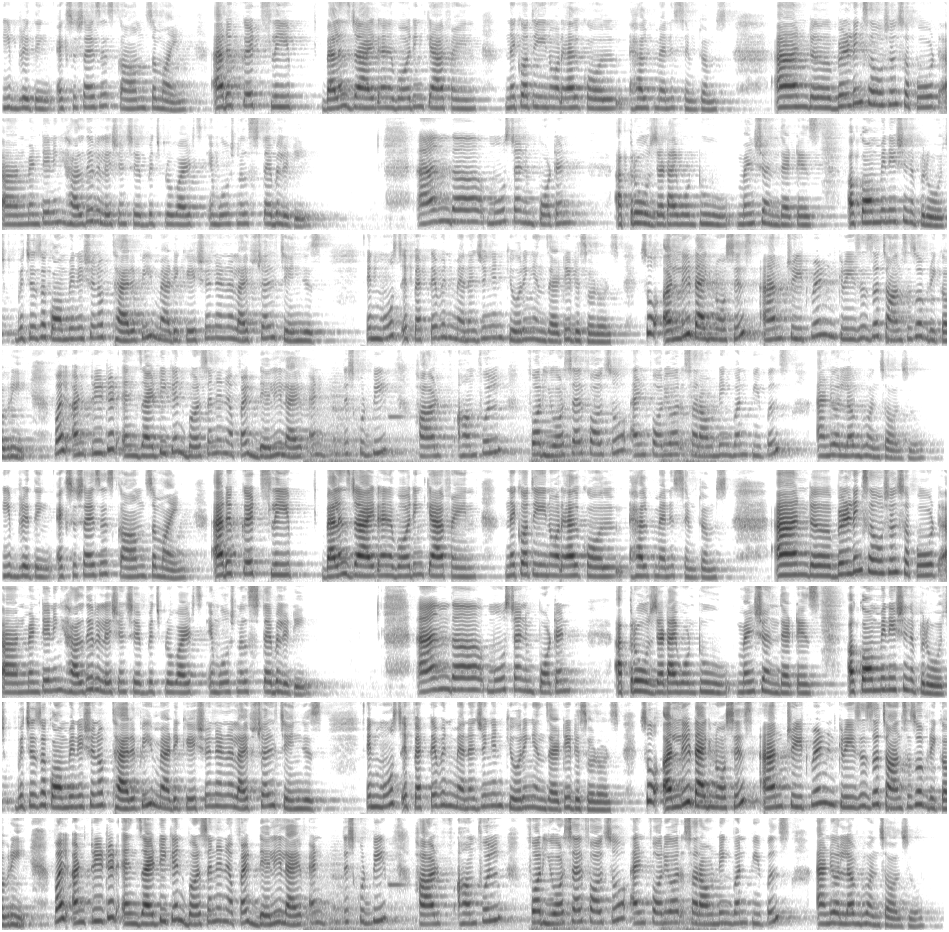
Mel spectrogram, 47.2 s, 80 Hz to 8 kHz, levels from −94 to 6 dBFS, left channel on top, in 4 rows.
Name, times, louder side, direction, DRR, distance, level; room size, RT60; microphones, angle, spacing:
voice 1, 0.0-3.6 4.0-15.7 16.6-18.9 19.5-27.6 27.9-45.2 45.6-47.0, right 5 dB, 50° right, 14 dB, 0.7 m, -31 dB
sound 1, 38.6-44.4, equal, ahead, 1.8 m, -52 dB
27.0 x 24.5 x 4.7 m, 0.97 s
head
